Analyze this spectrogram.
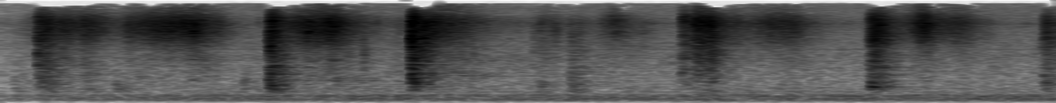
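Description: Objects being handled on an office desk: several short rustling, scraping bursts spaced unevenly, over a low steady hum.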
